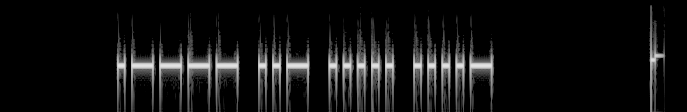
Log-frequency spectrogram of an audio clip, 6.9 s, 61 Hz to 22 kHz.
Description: Morse code, heard as a keyed tone, about 17 wpm, 700 Hz. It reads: 1U54
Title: Four Challenging Letter-Number Combinations 17wpm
